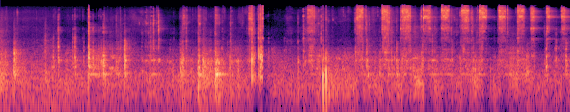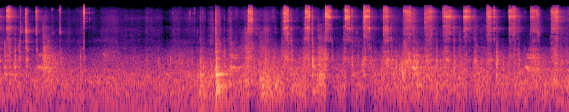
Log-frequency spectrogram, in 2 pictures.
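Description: Ratchet wrench clicking as spark plugs are turned out of an air-cooled aircraft engine's cylinder heads, with a few handling knocks at first, then two long runs of quick, even clicks.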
